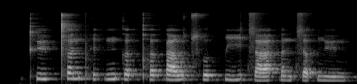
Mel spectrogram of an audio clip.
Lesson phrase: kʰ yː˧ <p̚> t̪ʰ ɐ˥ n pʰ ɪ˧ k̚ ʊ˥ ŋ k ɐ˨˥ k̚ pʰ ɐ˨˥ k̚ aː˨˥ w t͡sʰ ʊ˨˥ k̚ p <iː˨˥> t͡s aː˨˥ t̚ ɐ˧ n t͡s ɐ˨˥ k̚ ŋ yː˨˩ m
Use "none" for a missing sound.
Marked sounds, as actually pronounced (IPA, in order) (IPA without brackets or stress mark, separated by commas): p̚, iː˨˥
